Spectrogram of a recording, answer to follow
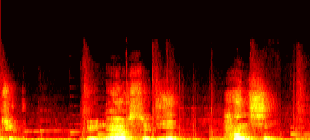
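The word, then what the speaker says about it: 한 시: ou 4 perdent leur lettre finale pour une prononciation plus fluide. On va revoir ça tout de suite. Une heure se dit hanshi, hanshi.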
